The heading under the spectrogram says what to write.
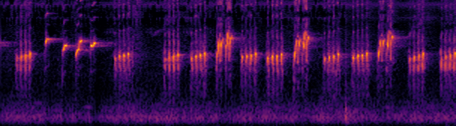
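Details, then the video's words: Lure call of sooty-headed bulbul for trapping birds, opening with a few clear whistled notes, then steady bursts of quick chattering notes repeated roughly every half second, some ending on a higher, rising tone. "Suara pikat burung kutilang emas"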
